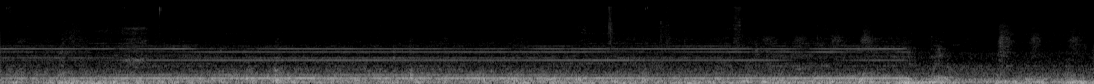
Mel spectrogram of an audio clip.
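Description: Electric passenger train heard from inside the carriage: a steady low rumble of the train running, with a steady electric hum over it that stops about nine seconds in.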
